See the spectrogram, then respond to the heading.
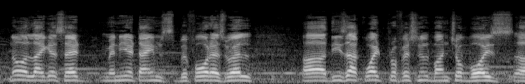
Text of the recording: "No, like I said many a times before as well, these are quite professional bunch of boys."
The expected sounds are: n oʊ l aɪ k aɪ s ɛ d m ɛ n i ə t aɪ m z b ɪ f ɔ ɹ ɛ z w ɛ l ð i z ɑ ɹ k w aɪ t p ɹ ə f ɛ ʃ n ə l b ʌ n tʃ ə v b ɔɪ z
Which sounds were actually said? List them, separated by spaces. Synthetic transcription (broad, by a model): n oʊ l aɪ k aɪ s ɛ d m ɛ n i ə t aɪ m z b ɪ f ɔ ɹ ɛ z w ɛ l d i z ɑ ɹ k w aɪ t p ɹ ə f ɛ ʃ n ə l b ʌ n tʃ ə v b ɔɪ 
